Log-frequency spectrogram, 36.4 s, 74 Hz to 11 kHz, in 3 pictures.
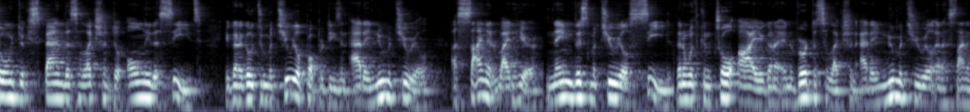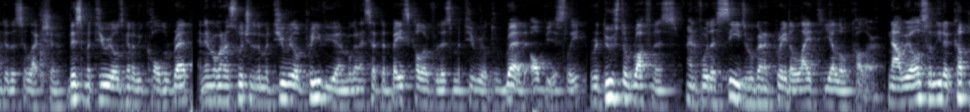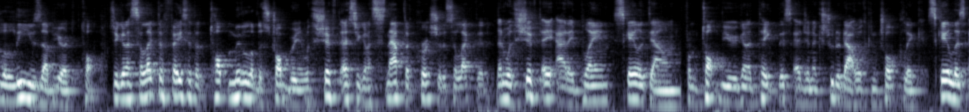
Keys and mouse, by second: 0.4 shift+click, 0.7 middle click, 0.9 z, 1.6 g, 1.9-3.0 drag, 5.8 click, 6.9-8.4 drag, 7.9 e, 8.4 middle click, 9.0-10.2 super+drag, 9.4 super+i, 11.9-12.4 drag, 12.9-13.9 shift+drag, 14.5 Tab, 14.6 Tab, 15.0 click, 18.6-19.1 middle drag, 19.5-20.6 drag, 20.7 click, 21.3 drag, 24.8 middle click, 25.2 right click, 25.4 middle click, 26.4 right click, 26.7 middle drag, 28.0 shift+s, 29.6 click, 29.9 Tab, 30.1 click, 30.4 shift+a, 31.8 Tab, 32.0 s, 32.1 click, 32.3 middle click, 32.7 KP_7, 33.2 2, 33.5 right click, 33.7 shift+middle click, 35.8 s.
